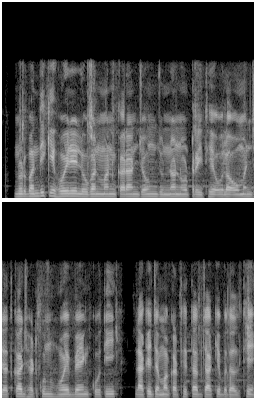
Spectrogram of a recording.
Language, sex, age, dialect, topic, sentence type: Chhattisgarhi, male, 25-30, Western/Budati/Khatahi, banking, statement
